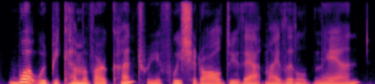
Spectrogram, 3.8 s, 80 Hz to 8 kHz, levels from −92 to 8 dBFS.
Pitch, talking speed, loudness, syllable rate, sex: 200 Hz, 240 wpm, -21 LUFS, 5.5 syllables/s, female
